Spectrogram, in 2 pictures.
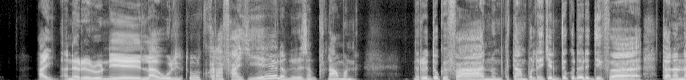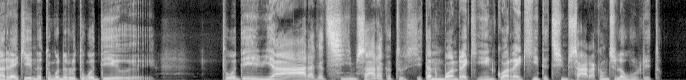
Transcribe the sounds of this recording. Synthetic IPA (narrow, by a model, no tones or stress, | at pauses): aja̰naɾewɾenelaulinreku̥kaɾafaɦelanaɾewzanipunamanə̥ | naɾewd̪ekefanumiki̥t̪ambulɾekeld̪ekanawɾed̪eefət̪ananaɾekinat̪uŋɡanaɾewt̪uŋɡəd̪e | t̪uŋɡəd̪emiaɾakət͡simisa̰ɾakət̪uz̥et̪anumboanirekʲenikuaɾekʲiit̪ət͡simisa̰ɾakamit͡ʃilauluret̪u̥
